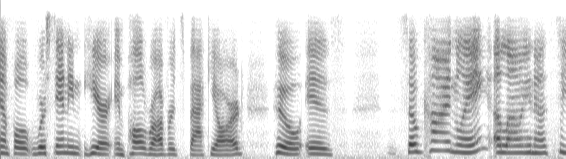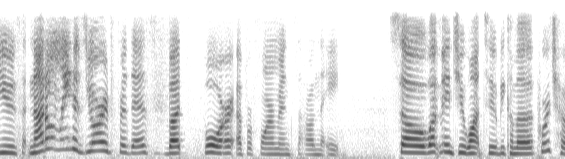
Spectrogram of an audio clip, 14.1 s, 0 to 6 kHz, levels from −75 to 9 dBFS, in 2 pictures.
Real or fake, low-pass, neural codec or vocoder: fake; 5.4 kHz; codec, 16 kHz, about 1 kbps, DyCAST, with the encoder's durations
